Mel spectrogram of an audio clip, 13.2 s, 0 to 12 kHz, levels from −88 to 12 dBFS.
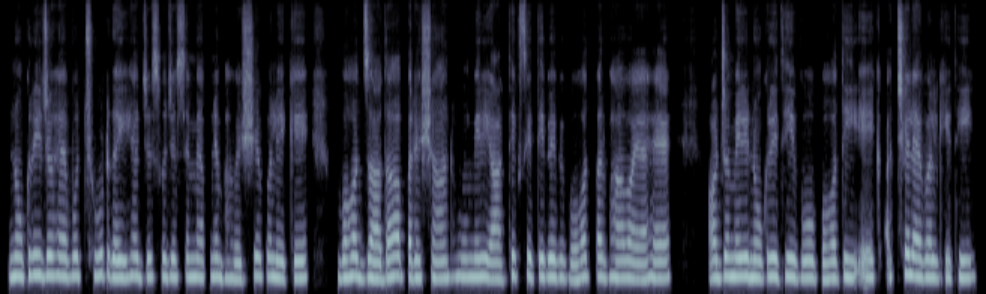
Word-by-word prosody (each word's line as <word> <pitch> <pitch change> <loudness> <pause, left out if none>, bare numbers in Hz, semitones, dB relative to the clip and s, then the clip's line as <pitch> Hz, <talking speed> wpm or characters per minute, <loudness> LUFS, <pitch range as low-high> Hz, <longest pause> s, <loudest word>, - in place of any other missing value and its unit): नौकरी 225 +2 +2
जो 225 +1 +2
है 220 -1 +1
वो 220 +2 0
छूट 235 +1 -2
गई 205 -1 +3
है 220 -1 0
जिस 215 +1 -3
वजह 210 0 0
से 215 0 -4
मैं 215 0 +1
अपने 215 +1 -3
भविष्य 200 +2 -2
को 220 0 -5
लेके 200 0 +1 0.4
बहुत 210 +2 +3
ज़्यादा 205 +2 +3
परेशान 205 0 0
हूँ, 215 0 -2
मेरी 210 0 +2
आर्थिक 190 +3 -3
स्थिति 215 -1 -1
पे 210 0 +3
भी 200 0 -3
बहुत 195 +3 -2
प्रभाव 205 -1 0
आया 185 -1 0
है। 195 +1 0 0.5
और 205 0 0
जो 220 +2 +1
मेरी 215 0 +4
नौकरी 210 +1 +2
थी 215 -1 +4
वो 200 0 0
बहुत 190 +2 -1
ही 205 -1 +3 0.2
1 205 - -5
अच्छे 210 +4 0
लेवल 205 -2 +2
की 205 0 -2
थी 200 +1 -2
205 Hz, 185 wpm, -22 LUFS, 200-215 Hz, 0.5 s, मेरी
